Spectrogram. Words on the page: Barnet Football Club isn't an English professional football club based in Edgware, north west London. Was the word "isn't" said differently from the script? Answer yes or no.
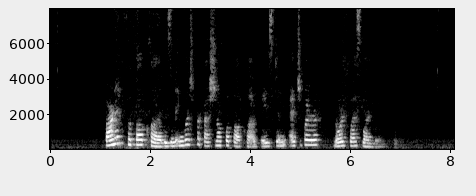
yes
